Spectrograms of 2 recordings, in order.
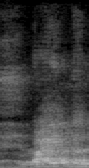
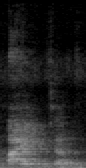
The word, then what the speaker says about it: Python: Nah, bahkan untuk tahun kemarin bahasa yang paling banyak digunakan di dunia itu ini Python, Java, Python memang betul cara pengucapannya Python. Bukan Python.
